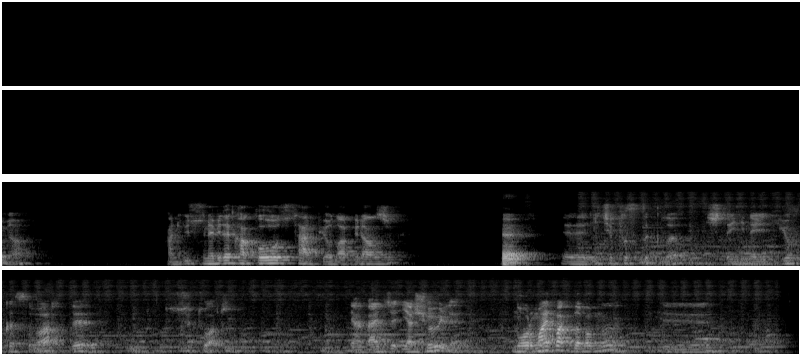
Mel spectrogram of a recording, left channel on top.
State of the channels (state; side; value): silent; left; digital silence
